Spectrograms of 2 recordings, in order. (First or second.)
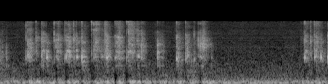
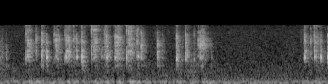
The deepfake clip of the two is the first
